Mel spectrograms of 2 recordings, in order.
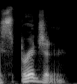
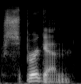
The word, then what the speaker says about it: Spriggan: Before I completely forget, I learned that I've been mispronouncing this the whole time. It's actually Spriggan instead of Spriggan. Because apparently this is very Celtic coded.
